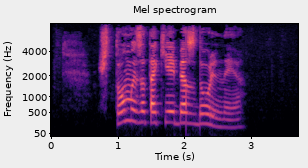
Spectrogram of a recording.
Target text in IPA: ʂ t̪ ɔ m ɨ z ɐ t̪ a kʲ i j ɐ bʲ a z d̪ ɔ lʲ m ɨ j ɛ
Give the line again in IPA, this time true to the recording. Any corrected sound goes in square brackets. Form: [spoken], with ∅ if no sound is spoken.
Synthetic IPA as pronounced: ʂ t̪ ɔ m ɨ z ɐ t̪ a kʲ i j ɐ bʲ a z d̪ ɔ lʲ [n] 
